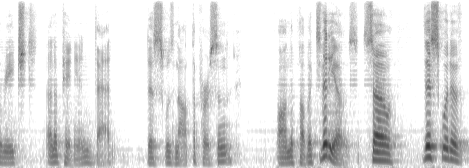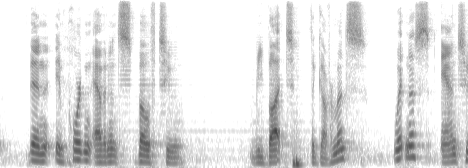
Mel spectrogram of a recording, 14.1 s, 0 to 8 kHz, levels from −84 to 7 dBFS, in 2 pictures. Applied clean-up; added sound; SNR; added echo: neural separator model SepFormer DNS4.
